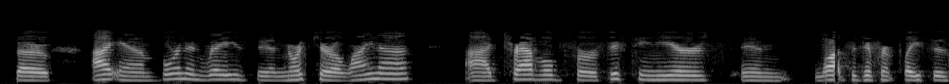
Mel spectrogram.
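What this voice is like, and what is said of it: Southern US accent. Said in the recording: “I am very guilty of having a Southern accent ... I caught all kinds of grief about my Southern accent”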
